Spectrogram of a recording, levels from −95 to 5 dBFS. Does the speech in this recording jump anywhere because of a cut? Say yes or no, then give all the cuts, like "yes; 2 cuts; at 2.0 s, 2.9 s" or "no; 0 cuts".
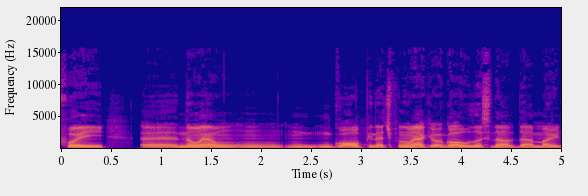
no; 0 cuts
